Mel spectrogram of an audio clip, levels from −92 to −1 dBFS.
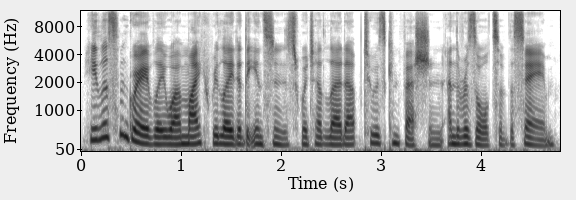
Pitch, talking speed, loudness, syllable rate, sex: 185 Hz, 265 wpm, -18 LUFS, 7.0 syllables/s, female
